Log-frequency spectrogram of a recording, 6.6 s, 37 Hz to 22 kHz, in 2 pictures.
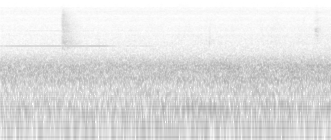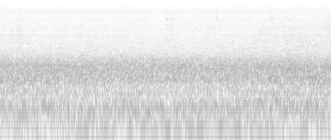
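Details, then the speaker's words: Payne outdoor condenser unit, tonnage unknown (owner guesses maybe 5 ton), running on cooling: steady, even fan rush and compressor hum, no knocks or rattles. "so this is the outdoor unit pain see how many tons it is it's either like 5 ton or something like I don't know I'm going to start it up and I'll do shutdown"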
